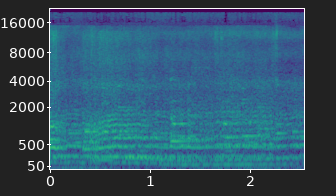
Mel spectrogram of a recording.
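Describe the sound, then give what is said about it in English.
A group of red bumblebees buzz in a steady, continuous drone, fairly loud, with overlapping wingbeat hums wavering slightly in pitch and no voices. “I've got this group of questionable bees, if we're going to be talking about questionable bees. These are red bumbles.”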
